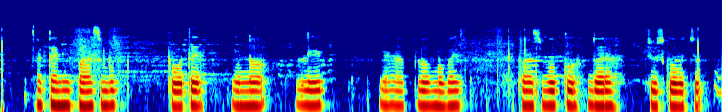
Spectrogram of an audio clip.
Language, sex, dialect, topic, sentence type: Telugu, male, Utterandhra, banking, statement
